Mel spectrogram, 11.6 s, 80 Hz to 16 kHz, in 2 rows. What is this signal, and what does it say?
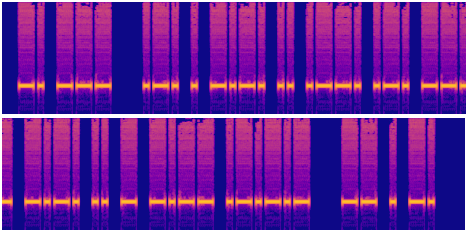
Morse code, heard as a keyed tone, about 20 wpm, 1000 Hz. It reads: NO RECIPROCITY. MEN
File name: qotdfiles / 20wpm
